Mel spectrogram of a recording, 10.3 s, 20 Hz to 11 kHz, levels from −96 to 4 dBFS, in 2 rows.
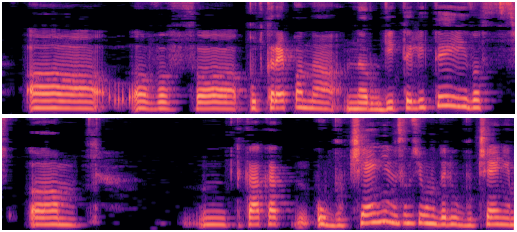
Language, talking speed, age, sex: Bulgarian, 95 wpm, 30-49, female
